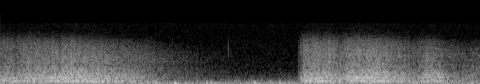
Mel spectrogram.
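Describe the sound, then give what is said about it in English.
A ship's gun fires two heavy booms in a radio drama. Each blast gives a broad, deep roar that rumbles on and fades, and the second comes about three seconds after the first. “Fire one more over him, Mr. Phillips, just to keep him off while we scarper. Aye, aye, sir. Fire two, Chief. Fire two, sir.”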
